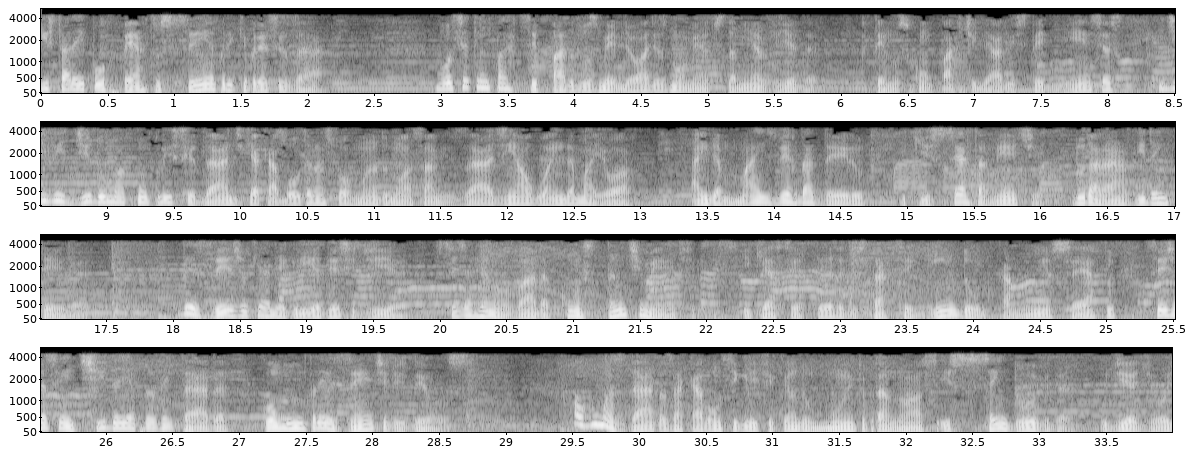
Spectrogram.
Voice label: Aniversário Compadre Masculino; Aniversários; Aniv Familiar

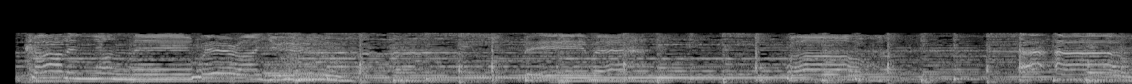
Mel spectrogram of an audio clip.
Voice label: Neutro, fem; Telemensagens 2017

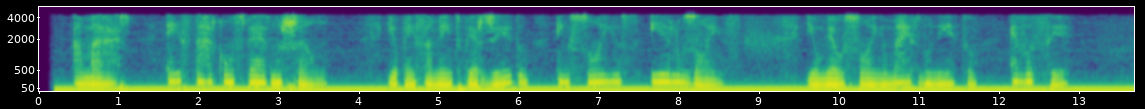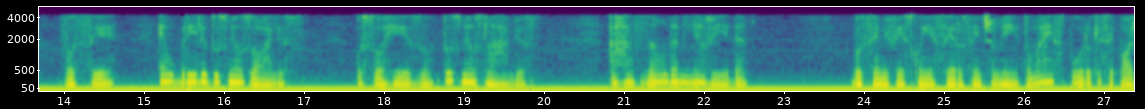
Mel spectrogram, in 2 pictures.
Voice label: ROMÂNTICA - F; Românticas

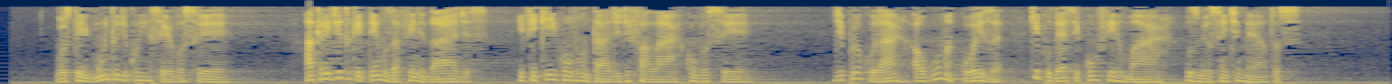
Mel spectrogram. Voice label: CONVITE PARA SAIR, Românticas, masc

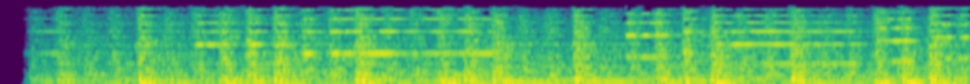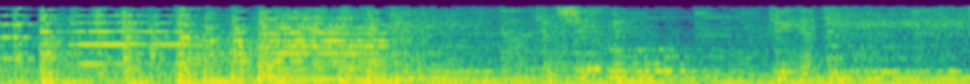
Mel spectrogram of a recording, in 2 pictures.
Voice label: Aniversário Esposa Masculino; Aniversários; Aniv Familiar

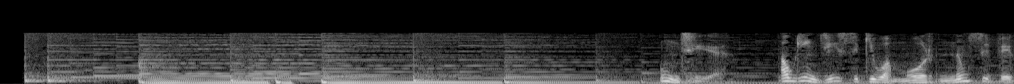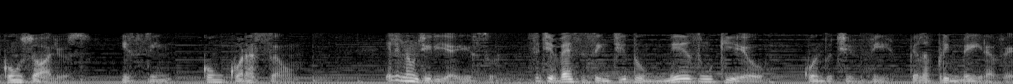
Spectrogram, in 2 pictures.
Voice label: Romantica Aniversário Namoro Masculino, Telemensagens

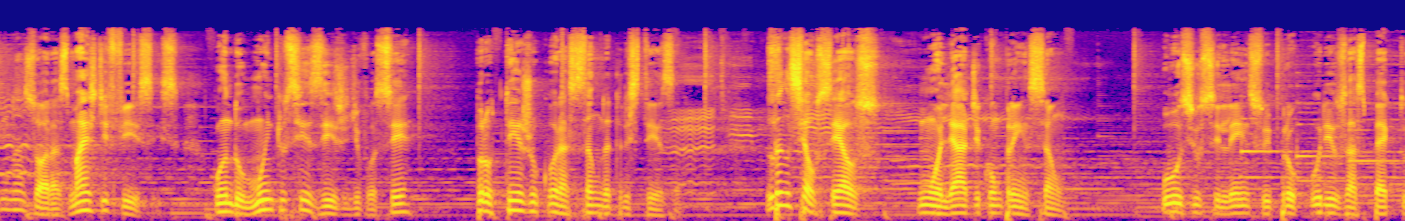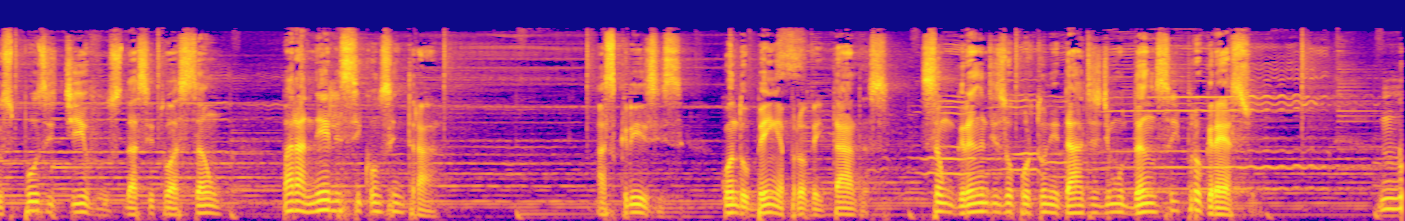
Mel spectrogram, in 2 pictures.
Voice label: A ALEGRIA, Masc; OTIMISMO

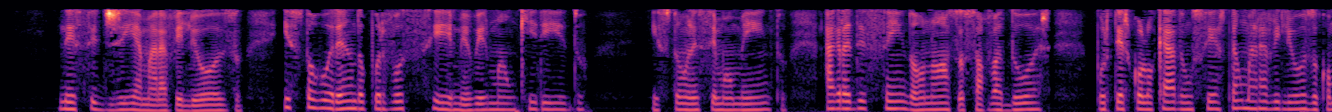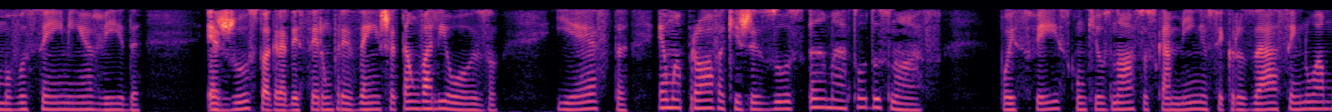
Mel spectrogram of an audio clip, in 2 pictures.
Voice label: Aniversário Evangélico Feminino, Telemensagens; Telemensagens 2017; Aniversarios

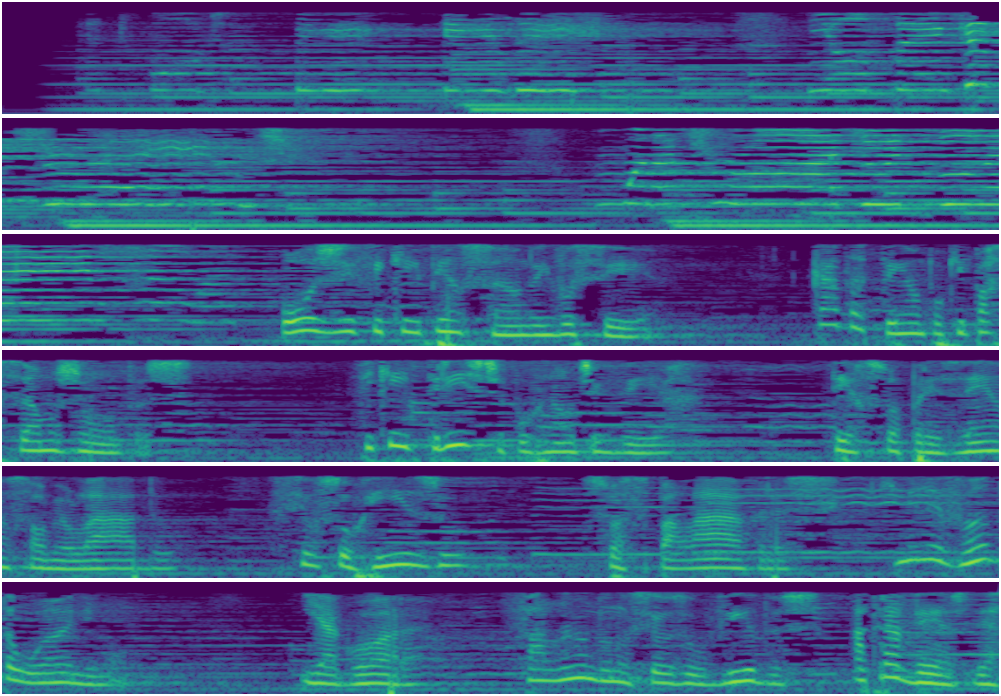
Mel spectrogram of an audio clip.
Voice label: SAUDADE ROMANTICA

